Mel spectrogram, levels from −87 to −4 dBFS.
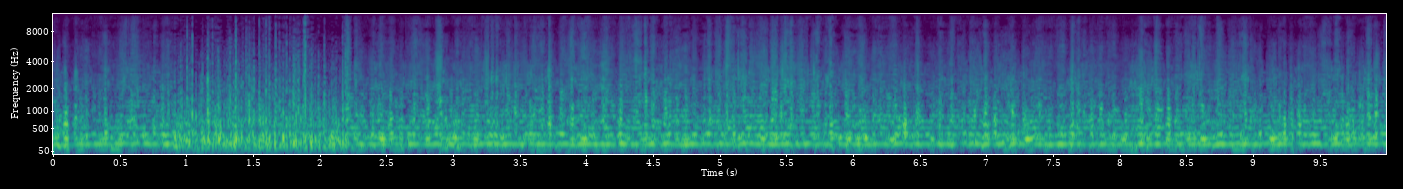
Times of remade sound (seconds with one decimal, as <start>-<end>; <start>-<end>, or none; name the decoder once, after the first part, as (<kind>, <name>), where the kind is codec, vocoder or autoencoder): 0.0-0.9 (vocoder, BigVGAN v2); 2.2-10.0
